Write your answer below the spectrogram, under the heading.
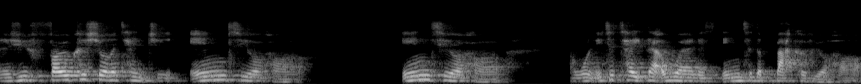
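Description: A woman speaks with audible room echo. The background is quiet. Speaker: meditation guide. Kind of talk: guided meditation. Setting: online class recorded from Bali, shared screen. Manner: slow, soothing, calm and hypnotic, with long drawn-out repetition. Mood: calm, soothing, slow.

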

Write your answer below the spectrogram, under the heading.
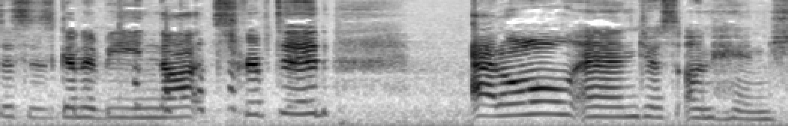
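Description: A woman's high-pitched voice comes across dry, with no echo, over light background noise. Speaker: vlogger. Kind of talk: casual vlog chat. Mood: playful, laughing. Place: car. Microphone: phone near.

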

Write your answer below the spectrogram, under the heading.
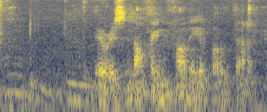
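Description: Over loud background noise, a man speaks at a fairly slow pace. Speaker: stand-up comedian. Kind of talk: stand-up comedy set with audience laughter. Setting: stage with audience. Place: hall.

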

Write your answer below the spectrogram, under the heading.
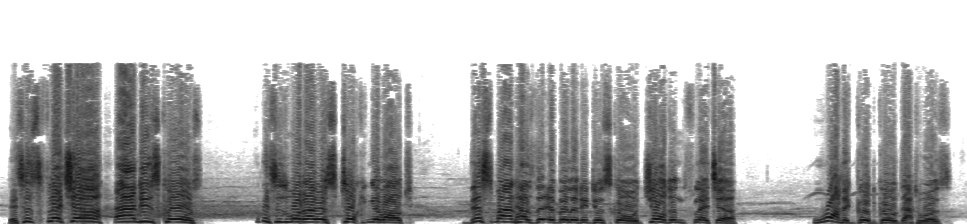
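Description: Extremely high-pitched for a man, this voice keeps a moderate pace against noticeable background noise. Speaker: football commentator. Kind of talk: live football match commentary. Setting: stadium broadcast.

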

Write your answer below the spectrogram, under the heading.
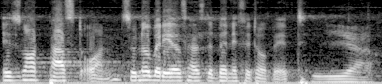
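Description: The pace is moderate as this man speaks. Light noise sits in the background. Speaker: witness. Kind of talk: formal questioning. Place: hall.

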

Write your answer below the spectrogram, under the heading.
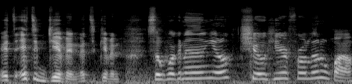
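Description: Light background noise sits behind a man speaking in a raised, projected voice. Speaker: gaming video creator. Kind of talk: let's play commentary. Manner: animated, frequent laughter. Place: home room. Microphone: headset.

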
